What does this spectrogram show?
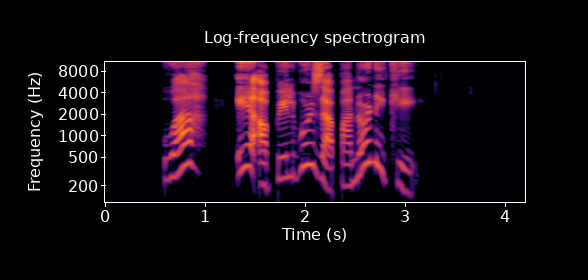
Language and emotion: Assamese, surprised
